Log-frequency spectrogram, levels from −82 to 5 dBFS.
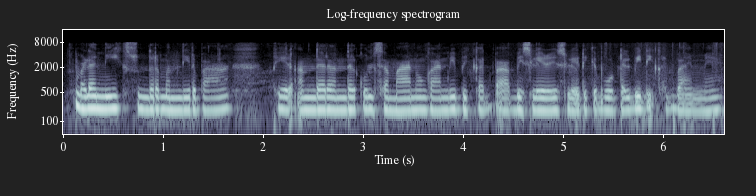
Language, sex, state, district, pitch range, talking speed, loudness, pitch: Hindi, female, Uttar Pradesh, Varanasi, 185-195 Hz, 190 wpm, -17 LUFS, 190 Hz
